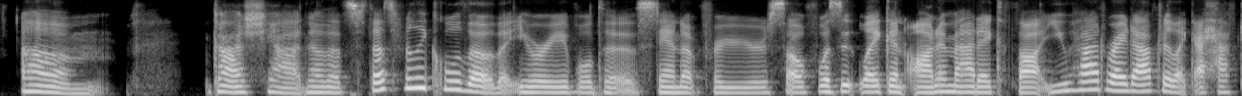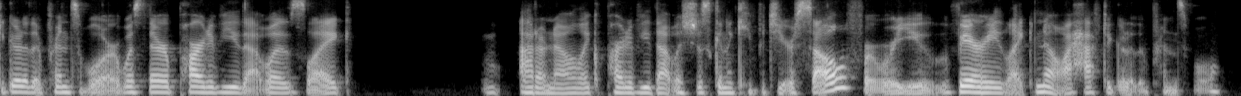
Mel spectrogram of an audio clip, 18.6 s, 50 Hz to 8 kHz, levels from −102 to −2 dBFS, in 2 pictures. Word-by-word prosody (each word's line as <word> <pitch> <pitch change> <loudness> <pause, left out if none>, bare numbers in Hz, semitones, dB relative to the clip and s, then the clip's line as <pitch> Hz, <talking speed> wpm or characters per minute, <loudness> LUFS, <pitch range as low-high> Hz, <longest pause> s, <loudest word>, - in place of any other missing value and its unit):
Um, 175 -9 0 0.8
gosh, 175 -1 +2
yeah 155 -5 -2
no 175 0 0
that's 165 -1 +1
that's 245 +3 +2
really 310 +1 +6
cool 265 -4 0
though, 195 -6 +4
that - - -3
you 175 -2 0
were 170 0 +2
able 165 0 -1
to 160 -1 -3
stand 170 -1 0
up 160 - -2
for 165 - -4
yourself, 160 +1 -1
was 185 0 +2
it 200 - +2
like 185 0 +2
an 180 -2 +2
automatic 175 -1 +2
thought 165 0 +2
you 205 +5 -1
had 250 +2 +4
right 220 -2 +5
after, 205 0 +4
like, - - -1
“I - - +3
have 175 -3 -4
to - - -9
go 185 - 0
to 175 - +2
the 170 - -4
principal” 170 -1 -4
or - - -4
was 175 -1 -3
there 175 0 +1
a 170 - -1
part 170 0 +1
of 165 0 -4
you 170 -1 0
that - - -6
was, 160 +1 -4
like, 155 - -4 1.0
m 165 - -13
I 165 - 0
don't 155 - -2
know, 150 +1 -4
like 155 0 -6
a - - -33
part 160 -1 -2
of 160 - -4
you 160 - 0
that 150 -1 -3
was 160 -4 -4
just 165 0 0
gonna 155 -1 -2
keep - - -11
it - - -15
to - - -6
yourself 310 0 +2
or - - -3
were - - -4
you 175 - -4
very 170 -3 +4
like, - - -7
“No, 180 -2 0
I - - -2
have 160 0 -3
to - - -8
go - - -8
to - - -7
the - - -12
principal.” 195 -1 -11
170 Hz, 245 wpm, -24 LUFS, 165-190 Hz, 1.0 s, really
